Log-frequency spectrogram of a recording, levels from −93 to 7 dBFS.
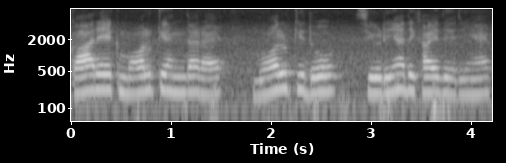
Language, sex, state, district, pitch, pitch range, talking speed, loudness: Hindi, male, Bihar, Madhepura, 200 Hz, 190-215 Hz, 200 wpm, -18 LUFS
